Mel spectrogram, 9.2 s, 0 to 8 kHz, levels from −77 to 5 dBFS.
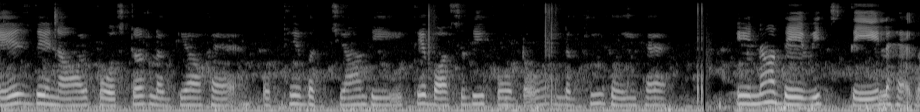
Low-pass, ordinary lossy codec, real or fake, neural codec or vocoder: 7.2 kHz; none; real; none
